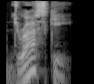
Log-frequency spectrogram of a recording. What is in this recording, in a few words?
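"drosky", British English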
